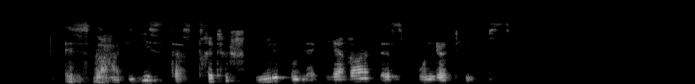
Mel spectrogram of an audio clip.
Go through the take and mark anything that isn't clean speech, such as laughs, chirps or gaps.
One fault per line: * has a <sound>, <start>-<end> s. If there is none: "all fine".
all fine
